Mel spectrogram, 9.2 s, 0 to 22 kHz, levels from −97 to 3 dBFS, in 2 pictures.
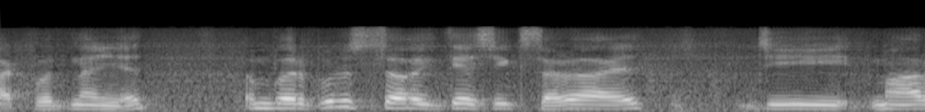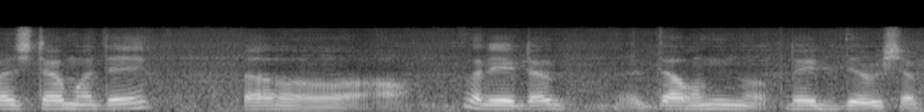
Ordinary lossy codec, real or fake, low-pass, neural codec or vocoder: none; fake; none; codec, 16 kHz, 0.7 kbps, FocalCodec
